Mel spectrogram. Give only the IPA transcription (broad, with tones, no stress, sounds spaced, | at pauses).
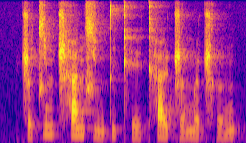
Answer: ʈ͡ʂ ɤ˨˩ t͡ɕ i˥ n ʈ͡ʂʰ a˥ n ɕ i˨˩ ŋ t̪ i˥˩ kʰ e˧˥ ɪ̯ kʰ a˥ ɪ̯ ʈ͡ʂ ɤ˧˥ n̪ ɤ˧˥ ʈ͡ʂʰ ɤ˧˥ ŋ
